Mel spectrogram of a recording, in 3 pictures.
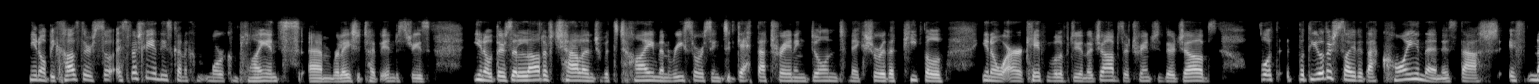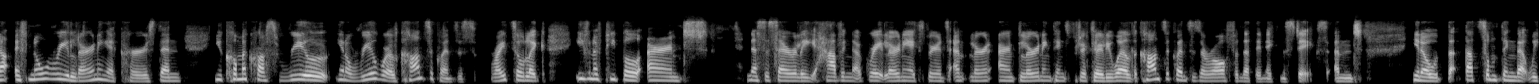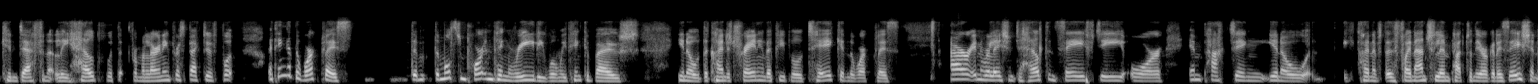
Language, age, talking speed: English, 20-39, 220 wpm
